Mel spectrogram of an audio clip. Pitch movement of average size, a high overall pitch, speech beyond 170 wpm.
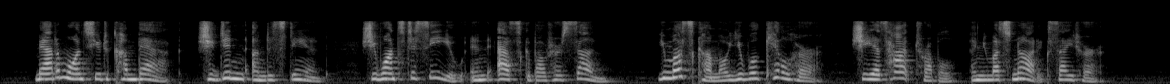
Yes: average, 4.2 semitones; high, 230 Hz; average, 190 wpm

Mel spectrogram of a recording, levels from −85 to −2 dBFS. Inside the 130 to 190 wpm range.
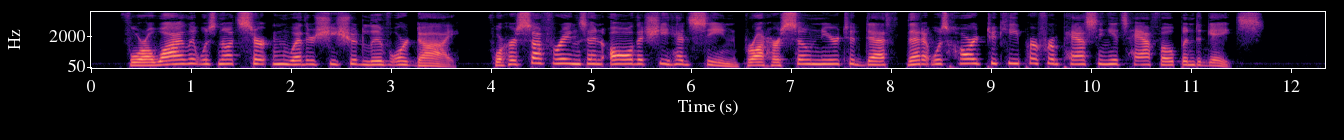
No: average, 200 wpm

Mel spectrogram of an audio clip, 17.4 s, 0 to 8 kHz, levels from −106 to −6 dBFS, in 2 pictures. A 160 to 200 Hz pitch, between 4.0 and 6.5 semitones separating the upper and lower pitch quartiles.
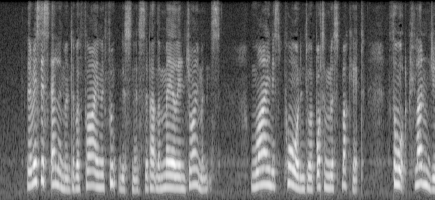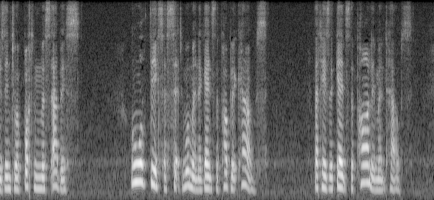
Yes: high, 190 Hz; average, 4.4 semitones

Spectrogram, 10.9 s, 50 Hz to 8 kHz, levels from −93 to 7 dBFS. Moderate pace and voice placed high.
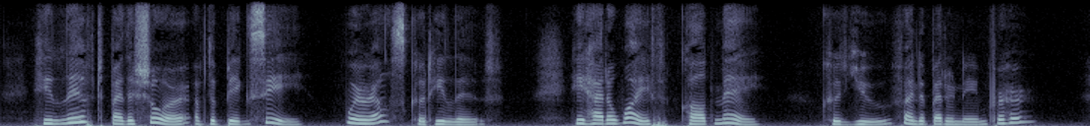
Yes: average, 155 wpm; high, 205 Hz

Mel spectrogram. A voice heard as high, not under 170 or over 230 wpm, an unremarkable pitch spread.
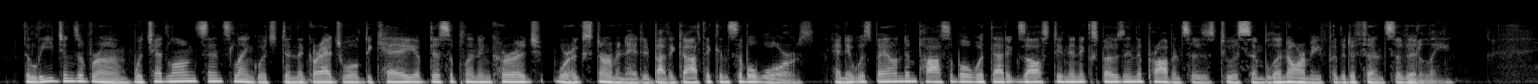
No: low, 105 Hz; average, 175 wpm; average, 3.9 semitones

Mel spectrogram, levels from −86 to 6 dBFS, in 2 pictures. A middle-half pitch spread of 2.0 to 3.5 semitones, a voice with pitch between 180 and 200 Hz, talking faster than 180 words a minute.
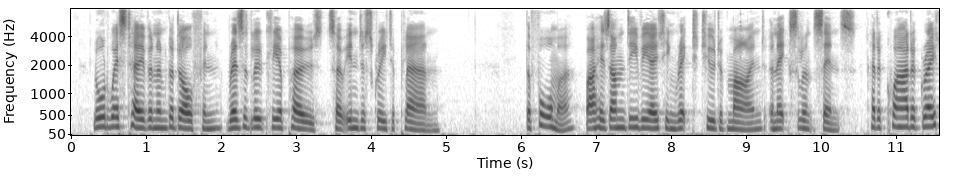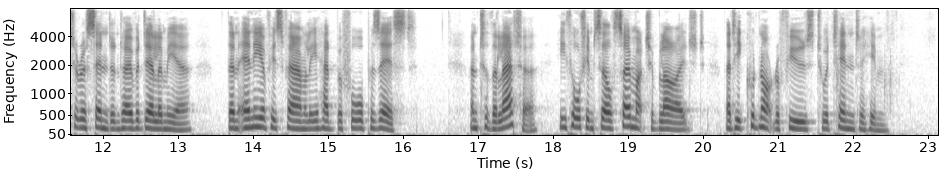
No: average, 2.7 semitones; medium, 185 Hz; average, 145 wpm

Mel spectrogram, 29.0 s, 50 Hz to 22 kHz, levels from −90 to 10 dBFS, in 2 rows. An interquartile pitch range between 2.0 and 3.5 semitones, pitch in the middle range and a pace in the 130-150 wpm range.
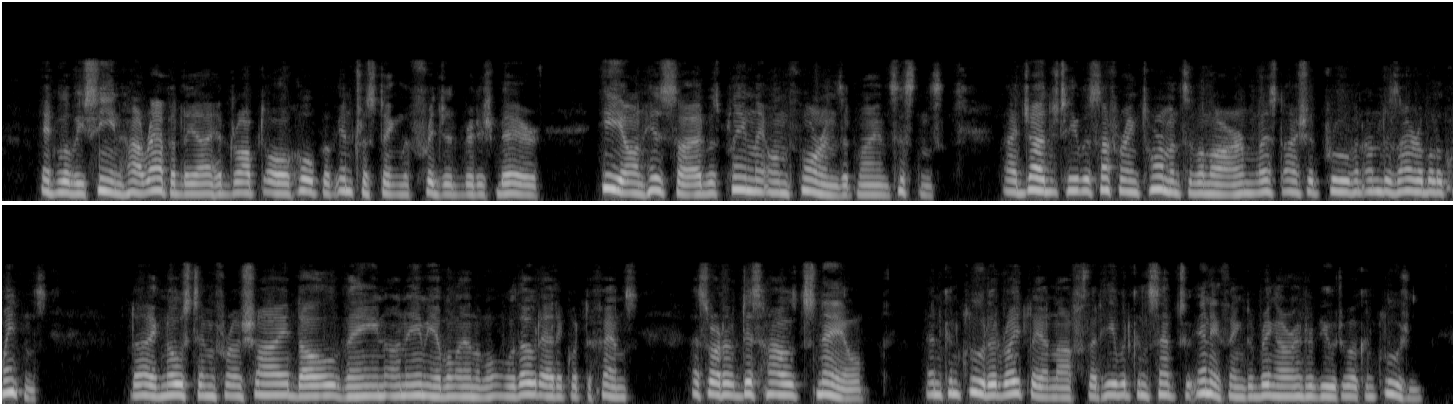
No: average, 2.8 semitones; medium, 170 Hz; average, 160 wpm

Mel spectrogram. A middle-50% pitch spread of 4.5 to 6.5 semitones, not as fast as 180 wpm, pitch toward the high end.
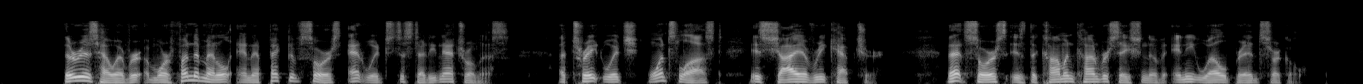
No: average, 5.0 semitones; average, 150 wpm; low, 110 Hz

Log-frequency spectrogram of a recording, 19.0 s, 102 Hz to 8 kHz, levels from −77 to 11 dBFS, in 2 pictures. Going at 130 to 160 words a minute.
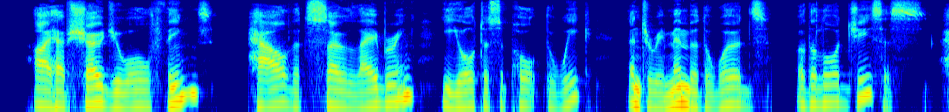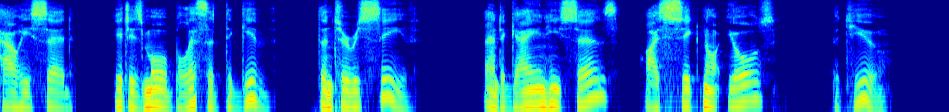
Yes: average, 150 wpm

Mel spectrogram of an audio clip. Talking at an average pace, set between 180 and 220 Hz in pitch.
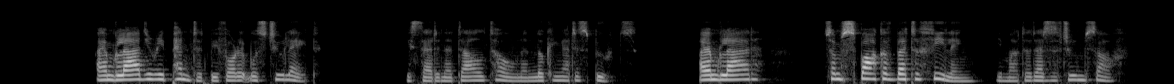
Yes: average, 180 wpm; high, 190 Hz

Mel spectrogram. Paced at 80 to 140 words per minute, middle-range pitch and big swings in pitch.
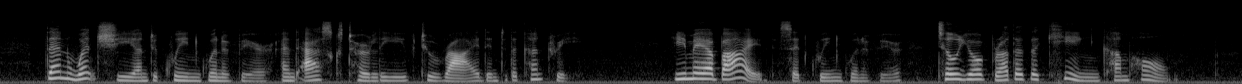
Yes: slow, 135 wpm; medium, 175 Hz; wide, 5.9 semitones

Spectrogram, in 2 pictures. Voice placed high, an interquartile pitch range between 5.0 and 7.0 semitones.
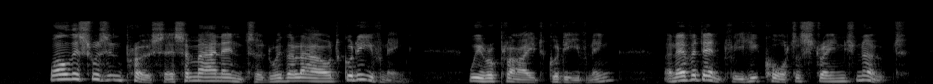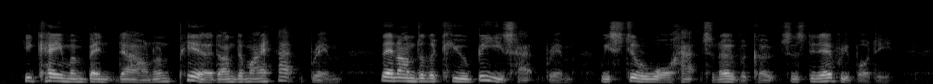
No: medium, 145 Hz; wide, 5.6 semitones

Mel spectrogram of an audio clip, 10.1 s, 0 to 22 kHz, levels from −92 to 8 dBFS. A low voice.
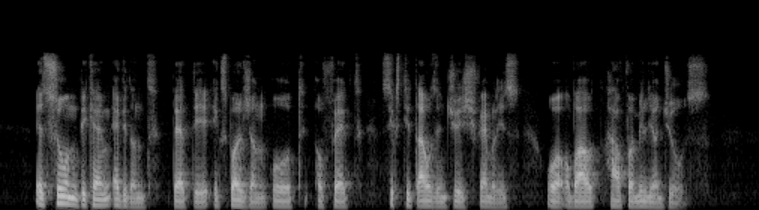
Yes: very low, 85 Hz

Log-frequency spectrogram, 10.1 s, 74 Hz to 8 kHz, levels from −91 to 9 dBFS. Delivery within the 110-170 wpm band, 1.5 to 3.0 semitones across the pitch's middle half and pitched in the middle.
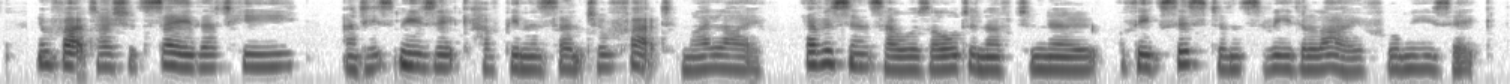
No: fast, 205 wpm; narrow, 2.4 semitones; medium, 180 Hz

